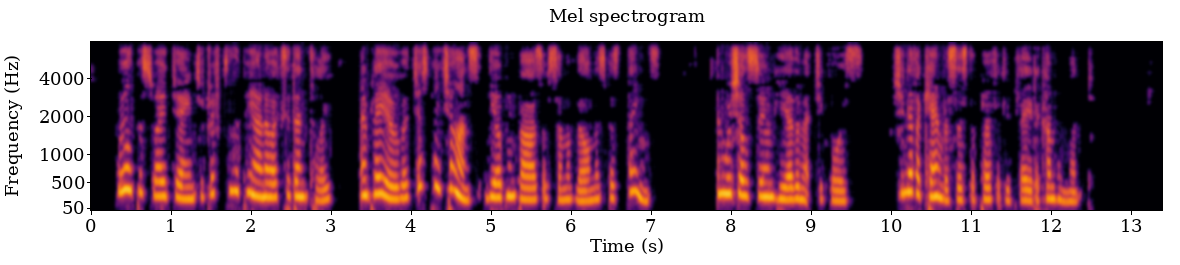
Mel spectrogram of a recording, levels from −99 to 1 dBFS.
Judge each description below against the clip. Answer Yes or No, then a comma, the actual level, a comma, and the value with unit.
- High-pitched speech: Yes, high, 240 Hz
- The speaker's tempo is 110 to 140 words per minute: No, average, 185 wpm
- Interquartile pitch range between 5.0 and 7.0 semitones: Yes, wide, 5.4 semitones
